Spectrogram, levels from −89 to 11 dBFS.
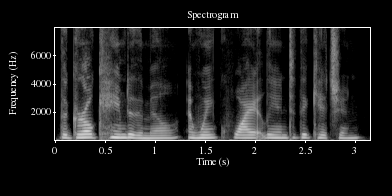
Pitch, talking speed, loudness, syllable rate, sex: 195 Hz, 230 wpm, -17 LUFS, 5.1 syllables/s, female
